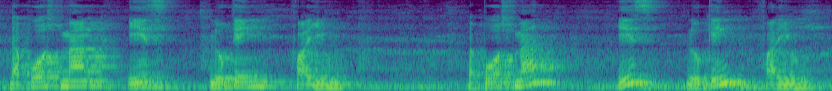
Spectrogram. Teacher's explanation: Here the pitch falls at the end. Falling tone is used with general statements.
